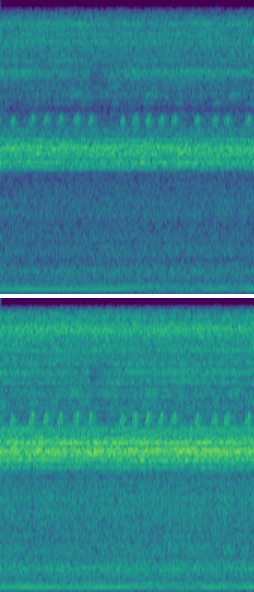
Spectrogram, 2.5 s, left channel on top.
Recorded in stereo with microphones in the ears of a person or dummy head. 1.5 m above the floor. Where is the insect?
15° right (ahead or behind), 1.6 m.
